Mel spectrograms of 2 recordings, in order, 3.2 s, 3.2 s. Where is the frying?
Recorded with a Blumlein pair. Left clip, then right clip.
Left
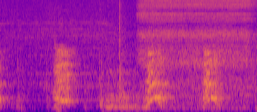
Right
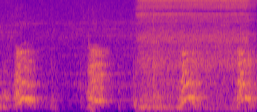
40° right, 9 m.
